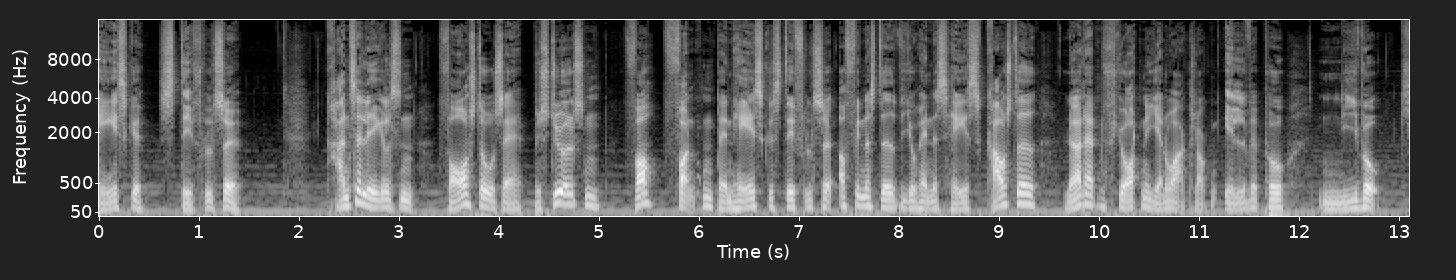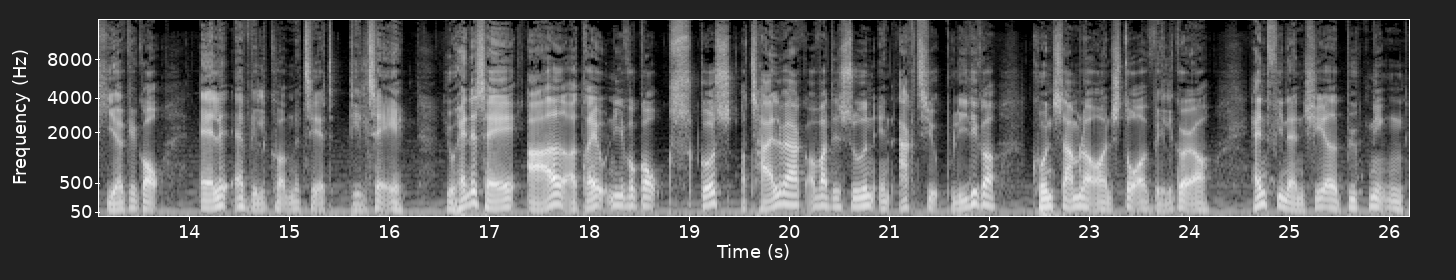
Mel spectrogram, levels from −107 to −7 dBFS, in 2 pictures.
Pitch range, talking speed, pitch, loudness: 85-120 Hz, 130 wpm, 105 Hz, -22 LUFS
